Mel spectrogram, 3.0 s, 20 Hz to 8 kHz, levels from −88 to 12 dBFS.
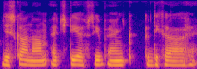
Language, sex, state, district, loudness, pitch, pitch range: Hindi, male, Maharashtra, Gondia, -15 LUFS, 145 Hz, 140-150 Hz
